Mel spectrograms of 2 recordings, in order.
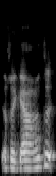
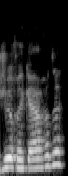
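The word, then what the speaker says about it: regardes: watching okay to regard it's pronounced exactly the same but we have an s on the end so if you've listened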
